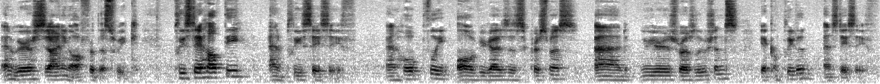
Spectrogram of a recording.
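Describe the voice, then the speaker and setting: A man's voice: medium pitch, moderate pace. A man presenting as a show host, delivering a sign-off to the audience. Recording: distant mic, noisy room ambience.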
